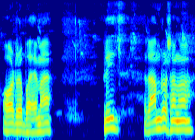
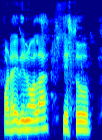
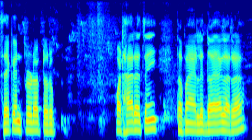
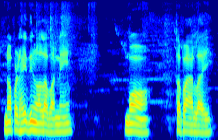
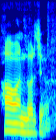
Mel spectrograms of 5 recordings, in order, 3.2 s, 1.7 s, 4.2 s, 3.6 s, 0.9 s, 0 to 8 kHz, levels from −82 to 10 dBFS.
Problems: constant background noise, continuous background conversations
